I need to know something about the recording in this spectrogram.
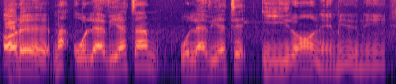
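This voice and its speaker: A man's voice: mid-range voice, very animated, mellow. A man talking as a guest in a casual conversation, telling anecdotes in an emphatic, chatty way.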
